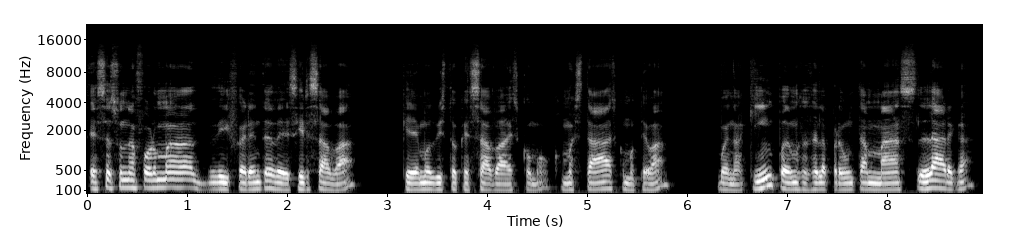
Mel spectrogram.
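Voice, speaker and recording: A man teaching a language lesson online, reading example phrases slowly and carefully before explaining them. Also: mid-range voice, a little mellow. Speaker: French teacher.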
